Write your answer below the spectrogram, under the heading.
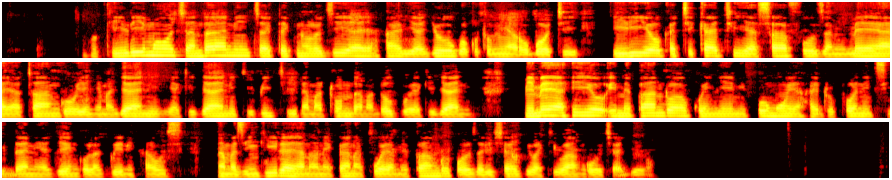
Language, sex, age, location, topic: Swahili, male, 18-24, Dar es Salaam, agriculture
